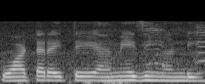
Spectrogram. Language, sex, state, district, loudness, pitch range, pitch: Telugu, female, Andhra Pradesh, Guntur, -18 LUFS, 175-190 Hz, 185 Hz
